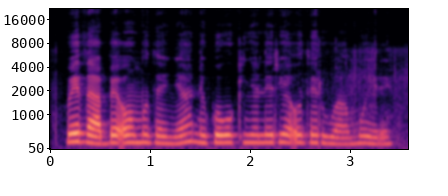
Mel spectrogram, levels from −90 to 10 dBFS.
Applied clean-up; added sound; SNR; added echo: none; none; none; none.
